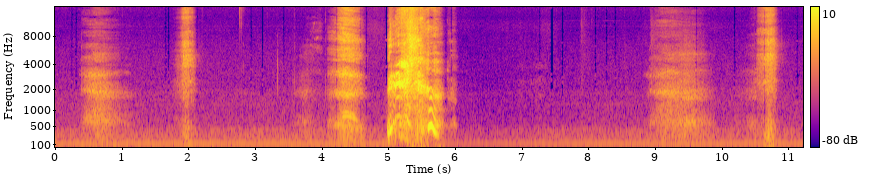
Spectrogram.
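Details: Woman sneezing repeatedly after deliberately taking deep inhales from a chili powder shaker: a series of sharp inhalations builds to one loud explosive sneeze, with smaller sneeze-like bursts around it, recorded on a phone.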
